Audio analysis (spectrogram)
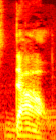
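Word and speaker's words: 倒: it upside down dow upside down in chinese is pronounced as dao now the word dao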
